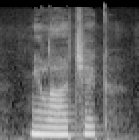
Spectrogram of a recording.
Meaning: darling, sweetheart
- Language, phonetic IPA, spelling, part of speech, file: Czech, [ˈmɪlaːt͡ʃɛk], miláček, noun, Cs-miláček.ogg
